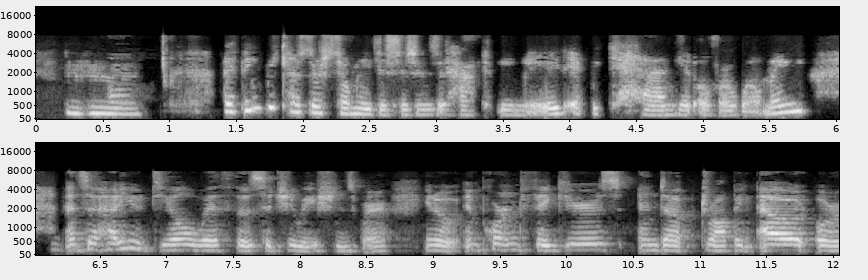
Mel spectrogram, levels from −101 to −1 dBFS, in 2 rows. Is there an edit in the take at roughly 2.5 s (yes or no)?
no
